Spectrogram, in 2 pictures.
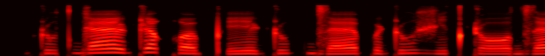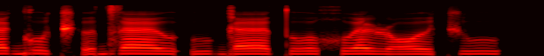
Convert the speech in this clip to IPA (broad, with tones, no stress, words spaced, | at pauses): ʈu˩˧tɡæː˧˥˧ʈe˥qʷɨ˩˧ pʼeː˩˧˩ʈu˧˥˧p d͡zæː˩˥pə˩˧ʈu˧˥˧ ʒi˩˥tʈɔː˩˧d͡zæ˧˥˧ ɡo˥˨t͡ʃʼə˩˧d͡zæː˥˨ʊ̯ ʔu˩˧˩ɡæː˧˥˧t̪o˧˥˧ χʷæ˧˥˧ɭɔː˩˧˩ə̯t͡ʃu˧˥˧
